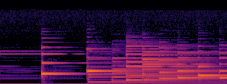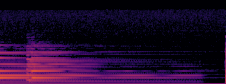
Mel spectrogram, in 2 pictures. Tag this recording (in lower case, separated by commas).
music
